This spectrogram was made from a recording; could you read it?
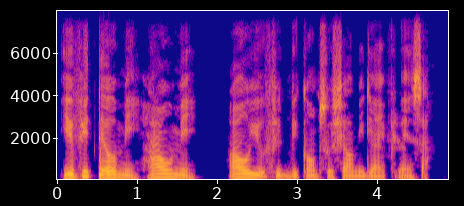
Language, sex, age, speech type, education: Nigerian Pidgin, male, 15-29, spontaneous, tertiary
